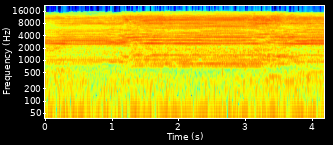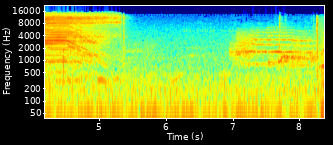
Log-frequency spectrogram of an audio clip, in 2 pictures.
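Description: Xiaomi battery-powered lint remover (fabric shaver) running with a steady high whine as it is pressed over sofa upholstery. About five seconds in it is switched off and the whine falls in pitch as the motor and blades spin down.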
